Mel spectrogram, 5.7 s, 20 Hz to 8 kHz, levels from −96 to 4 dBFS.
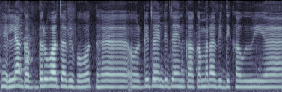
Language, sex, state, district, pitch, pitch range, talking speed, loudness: Rajasthani, female, Rajasthan, Churu, 200 Hz, 195-215 Hz, 150 wpm, -21 LUFS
